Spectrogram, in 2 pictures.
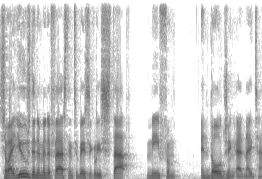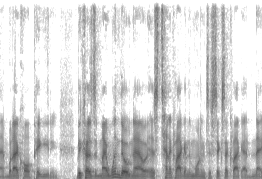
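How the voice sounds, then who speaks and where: A man talks at a fairly quick pace and medium pitch, with ordinary pitch variation and a bright, sharp tone. The background is quiet. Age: 30s. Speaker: podcast host. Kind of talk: solo monologue podcast. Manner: casual, filler-heavy.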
